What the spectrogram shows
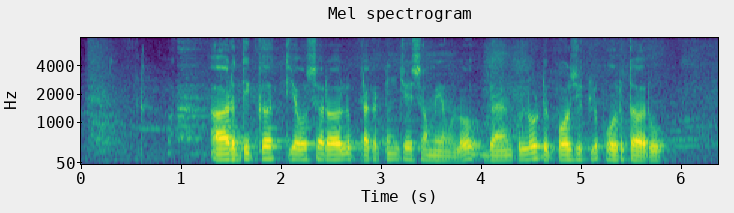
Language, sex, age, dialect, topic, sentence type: Telugu, male, 18-24, Utterandhra, banking, statement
